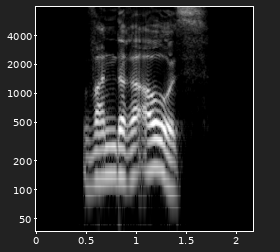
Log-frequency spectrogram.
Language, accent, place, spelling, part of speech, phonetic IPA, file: German, Germany, Berlin, wandere aus, verb, [ˌvandəʁə ˈaʊ̯s], De-wandere aus.ogg
- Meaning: inflection of auswandern: 1. first-person singular present 2. first/third-person singular subjunctive I 3. singular imperative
